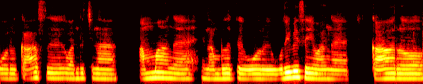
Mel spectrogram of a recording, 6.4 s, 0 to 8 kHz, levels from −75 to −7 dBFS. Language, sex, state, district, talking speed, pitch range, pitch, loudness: Tamil, male, Karnataka, Chamarajanagar, 85 wpm, 130-140 Hz, 135 Hz, -21 LUFS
